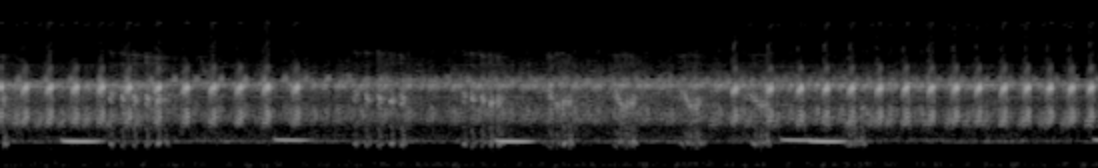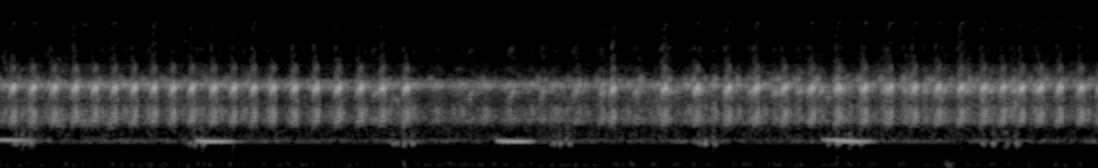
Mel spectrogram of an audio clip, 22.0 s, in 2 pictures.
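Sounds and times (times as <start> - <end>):
frog chorus at Chernobyl: 0.0 - 21.9.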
